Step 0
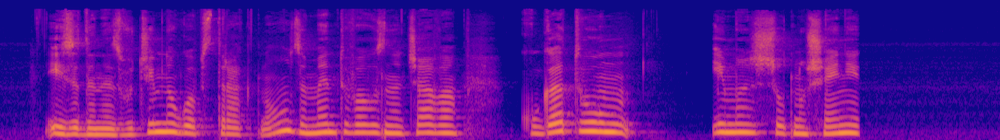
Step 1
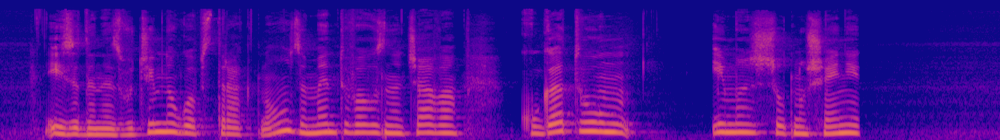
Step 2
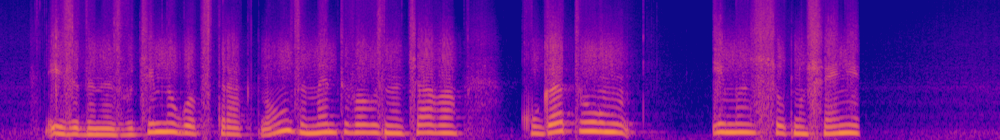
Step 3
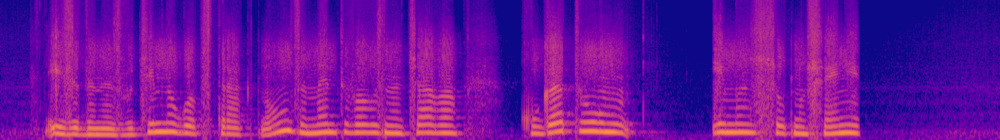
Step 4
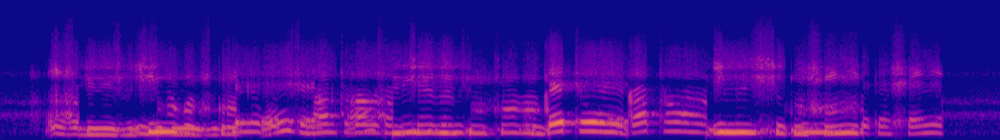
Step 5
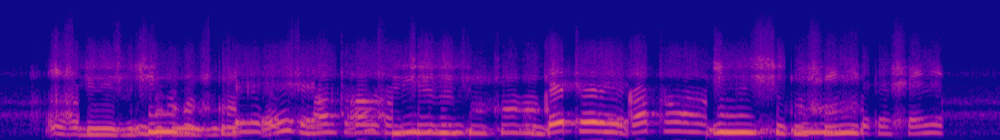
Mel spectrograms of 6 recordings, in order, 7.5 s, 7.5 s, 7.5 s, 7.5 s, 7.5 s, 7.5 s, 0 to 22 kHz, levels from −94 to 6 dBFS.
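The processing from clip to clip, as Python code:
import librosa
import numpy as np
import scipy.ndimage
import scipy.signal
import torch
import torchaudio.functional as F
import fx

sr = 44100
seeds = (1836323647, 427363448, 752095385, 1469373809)

y1 = fx.band_squash(x, sr, depth_pct=40)
y1 = y1 * librosa.db_to_amplitude(-8.0)
y2 = fx.noise_mod_delay(y1, sr, seeds[0], noise_hz=4100.0, depth_ms=0.048)
y2 = y2 * librosa.db_to_amplitude(6.0)
y3 = y2
y4 = y3 + 10.0 ** (-5.5 / 20.0) * np.pad(y3, (int(631 * sr / 1000.0), 0))[:len(y3)]
y4 = fx.vowel_held(y4, sr, hz=1.7)
y4 = y4 * librosa.db_to_amplitude(1.0)
y5 = 10.0 ** (-29.0 / 20.0) * np.tanh(y4 / 10.0 ** (-29.0 / 20.0))
y5 = y5 * librosa.db_to_amplitude(1.5)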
